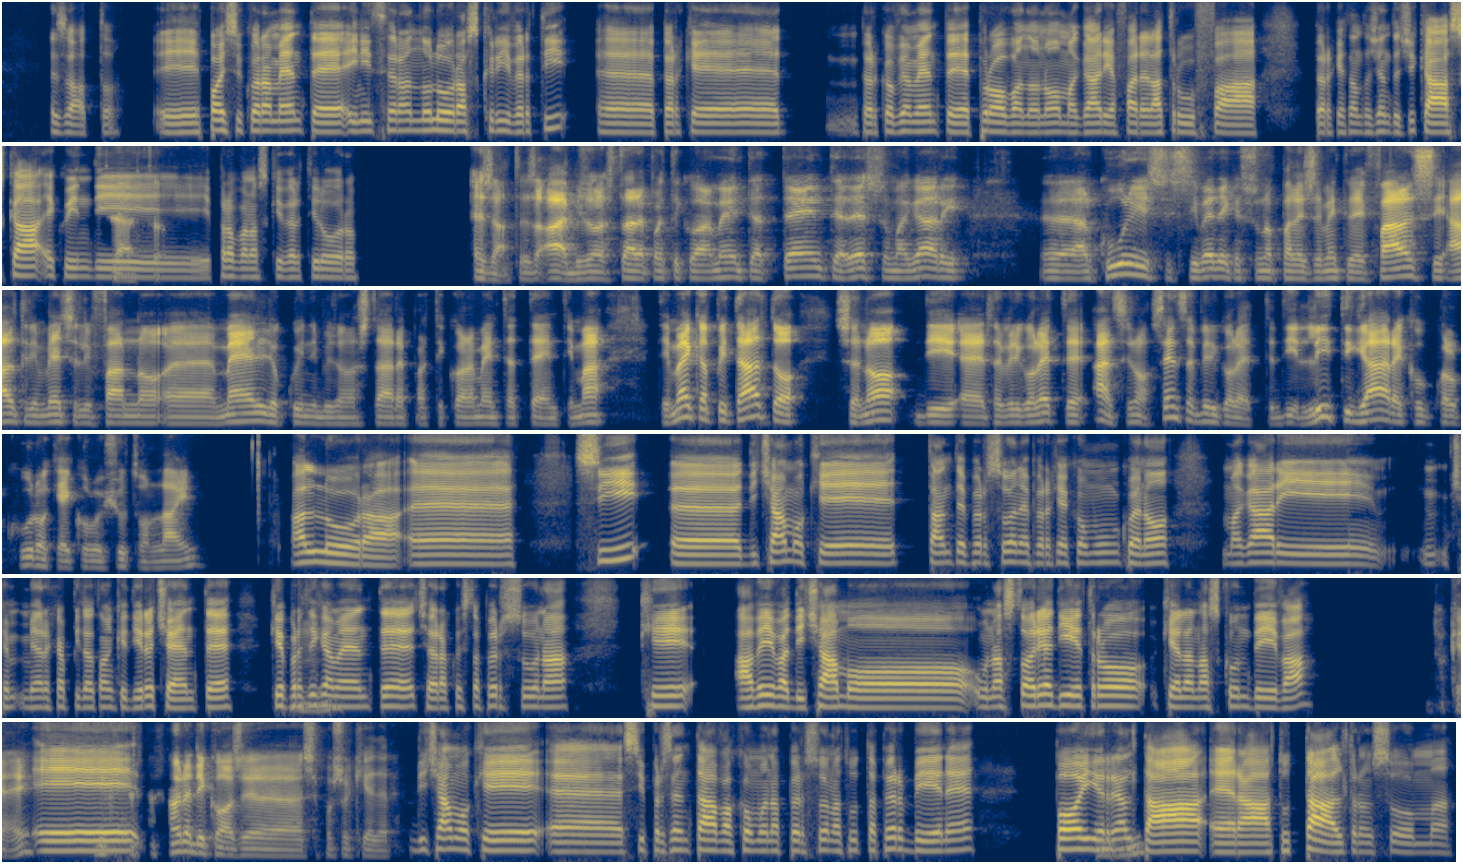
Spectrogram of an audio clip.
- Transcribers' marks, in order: lip smack; "cioè" said as "ceh"; unintelligible speech
- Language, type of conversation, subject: Italian, podcast, Come costruire fiducia online, sui social o nelle chat?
